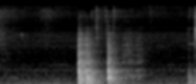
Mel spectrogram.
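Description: A plastic bottle thumps down on a wooden table.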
